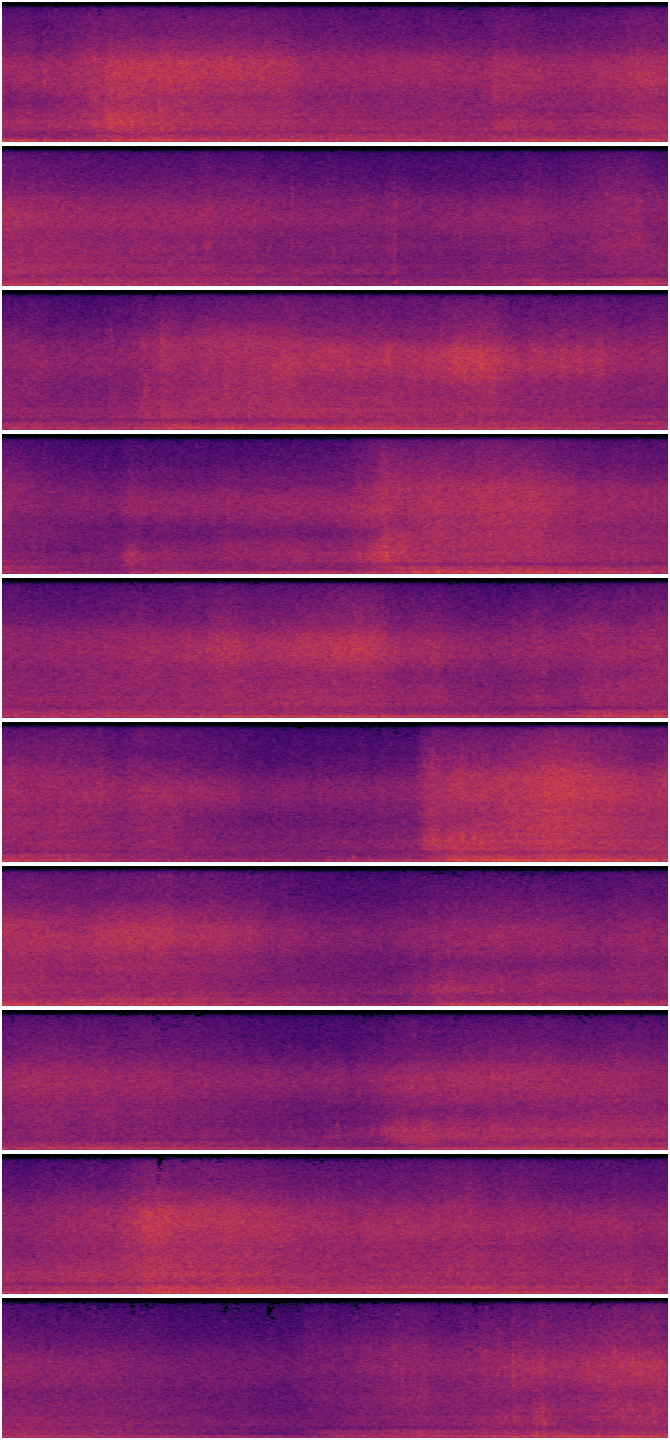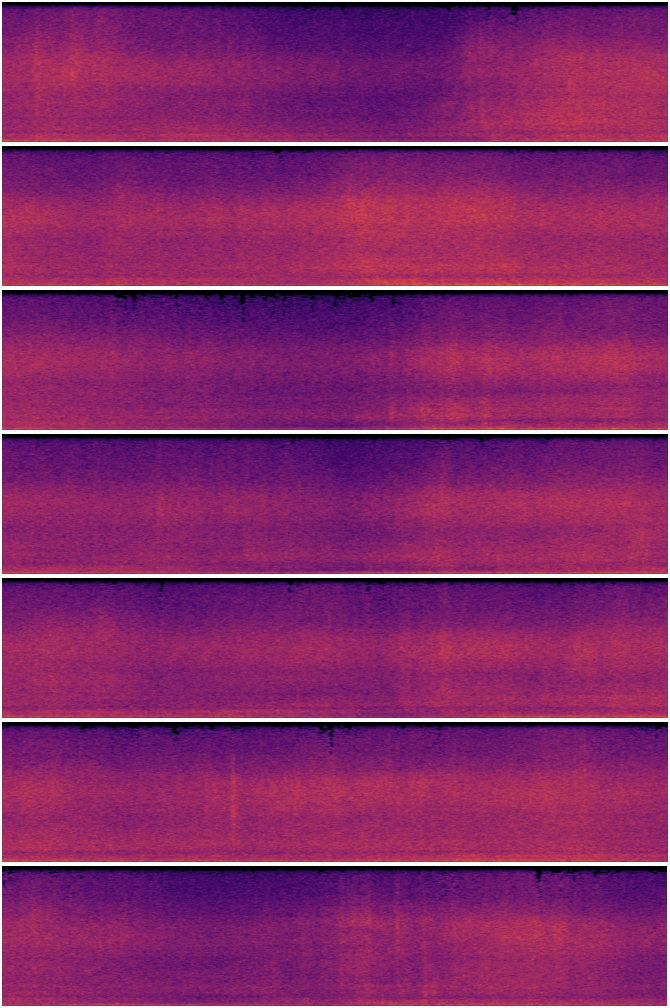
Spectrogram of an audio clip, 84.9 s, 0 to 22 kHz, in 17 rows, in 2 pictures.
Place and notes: Daren Township, Taitung County - Sound of the waves
Sound of the waves, The weather is very hot
Zoom H2n MS +XY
